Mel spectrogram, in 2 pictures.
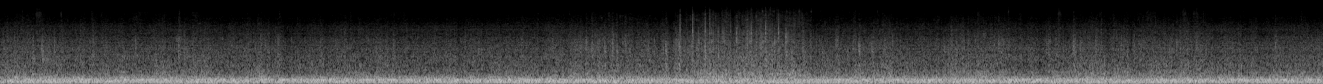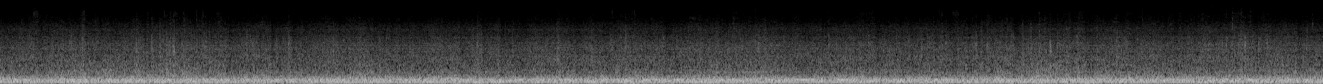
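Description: A jet engine drones steadily in a plane cabin.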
